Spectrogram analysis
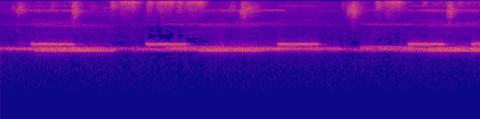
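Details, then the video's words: Bulgarian crickets calling in grass on a warm summer night, captured with a surround microphone; unbroken high-pitched ringing trill, occasional raised pulses, and soft higher buzzing from other insects. "Crickets Chirping at Night"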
